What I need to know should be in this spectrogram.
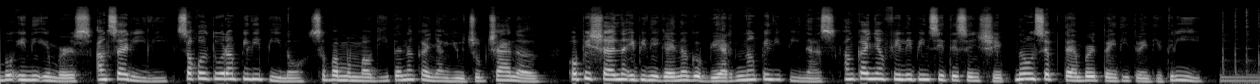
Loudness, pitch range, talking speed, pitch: -19 LUFS, 160-230 Hz, 130 wpm, 190 Hz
